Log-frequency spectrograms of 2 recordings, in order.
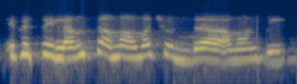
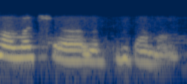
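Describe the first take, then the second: First: Speaking up. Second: Fading to almost nothing; trailing off very quietly; barely audible. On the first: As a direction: speak up so they can hear. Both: Real, not acted. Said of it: "Sorry, your voice is very low".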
